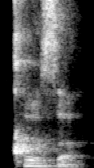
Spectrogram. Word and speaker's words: Xhosa: Well, I'm not sure if I get to that 100% either, but it's Xhosa people.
